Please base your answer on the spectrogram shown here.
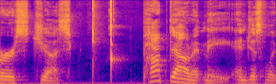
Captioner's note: snaps fingers; clicks tongue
